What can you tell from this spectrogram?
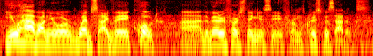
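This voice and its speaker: A man's voice: medium pitch, normal speed, a little hiss or hum. A man hosting a casual interview outdoors, upbeat and full of praise for his guest. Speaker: interview host, mayoral candidate. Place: outdoors in a city near traffic.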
